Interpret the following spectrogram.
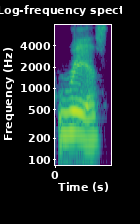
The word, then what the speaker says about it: wrist: Like the information about wrist, the silent W, learning to spell that word so that when you have to write it, you can write it.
